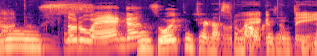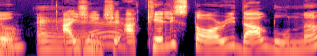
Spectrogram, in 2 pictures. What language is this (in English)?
Portuguese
